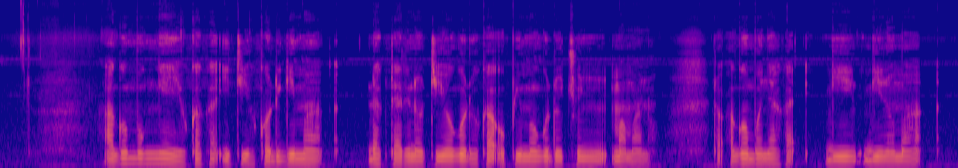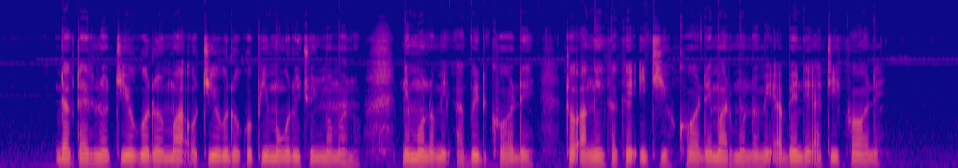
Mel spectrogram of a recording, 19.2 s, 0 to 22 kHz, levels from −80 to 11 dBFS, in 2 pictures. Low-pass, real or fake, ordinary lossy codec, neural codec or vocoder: none; real; none; none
